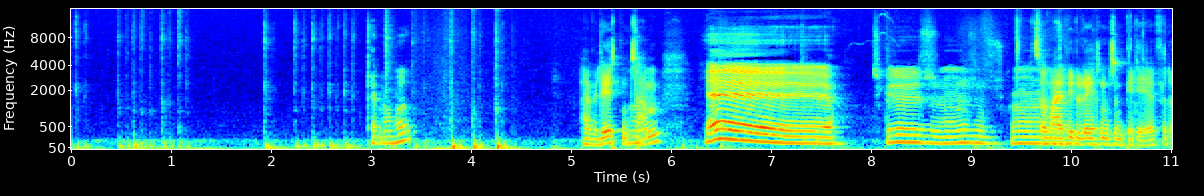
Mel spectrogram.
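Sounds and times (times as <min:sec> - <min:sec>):
typing on a computer keyboard: 0:00.0 - 0:01.2, 0:01.9 - 0:03.2
low hum: 0:00.0 - 0:10.9
speech: 0:03.0 - 0:03.6, 0:05.1 - 0:10.9.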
